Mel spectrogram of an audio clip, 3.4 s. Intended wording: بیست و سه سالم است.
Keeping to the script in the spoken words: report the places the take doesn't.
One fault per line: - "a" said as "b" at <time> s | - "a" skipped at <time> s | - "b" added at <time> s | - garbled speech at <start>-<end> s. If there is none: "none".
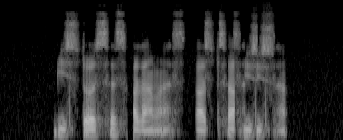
- garbled speech at 2.0-2.9 s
